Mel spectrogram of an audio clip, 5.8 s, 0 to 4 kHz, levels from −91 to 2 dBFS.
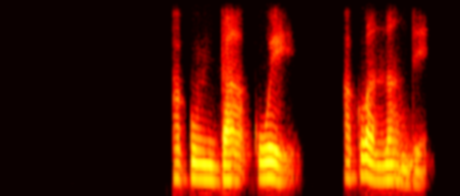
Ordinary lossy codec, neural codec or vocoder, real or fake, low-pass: Opus, 32 kbps; codec, 16 kHz in and 24 kHz out, 0.9 kbps, LongCat-Audio-Codec, fine tuned four codebook decoder; fake; 3.6 kHz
